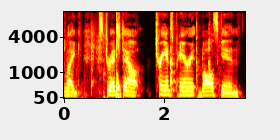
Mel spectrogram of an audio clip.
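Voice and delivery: ordinary talk, nothing marked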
